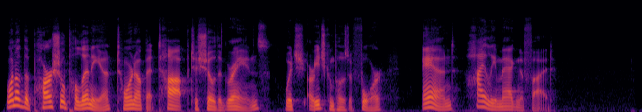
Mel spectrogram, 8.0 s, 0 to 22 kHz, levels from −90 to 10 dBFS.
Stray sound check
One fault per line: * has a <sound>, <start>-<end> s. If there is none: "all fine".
all fine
